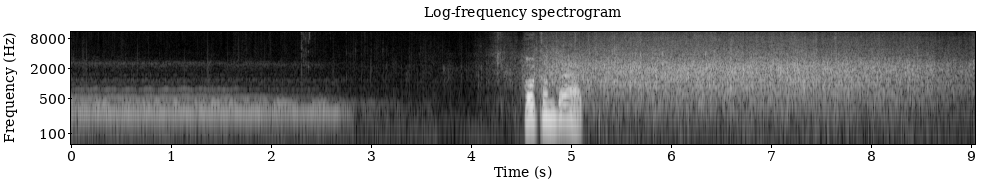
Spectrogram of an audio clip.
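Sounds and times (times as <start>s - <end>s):
audience applause: 4.2s - 9.0s
speech: 4.5s - 5.3s.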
